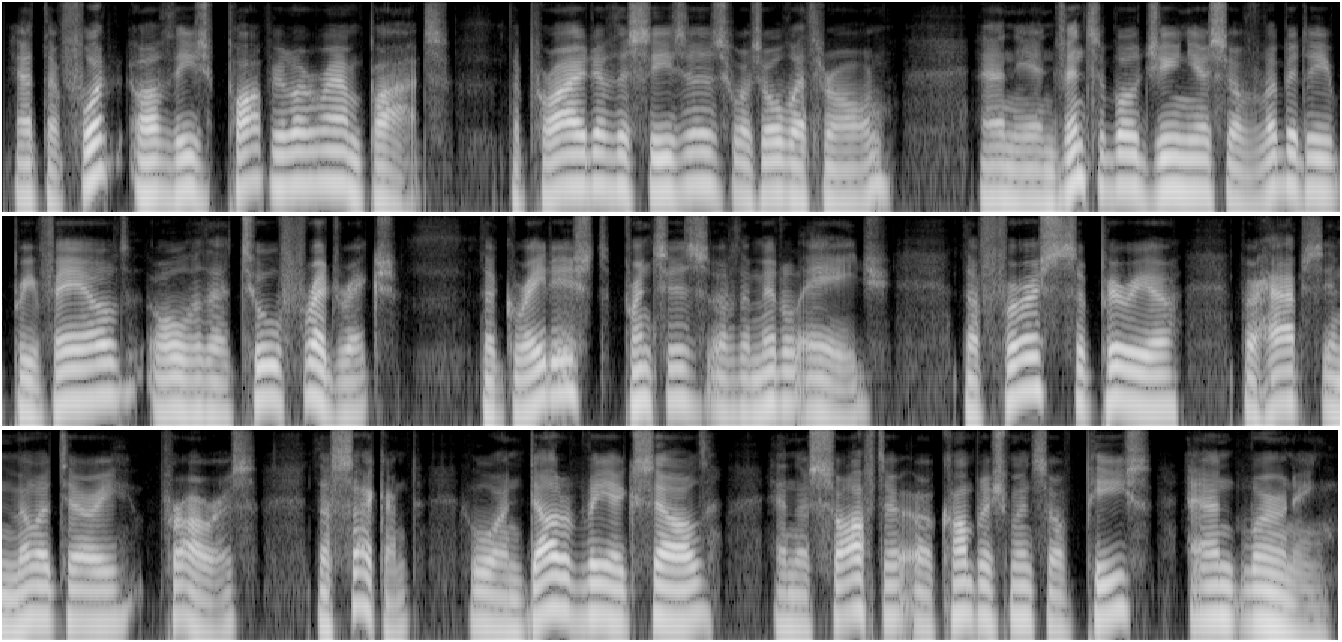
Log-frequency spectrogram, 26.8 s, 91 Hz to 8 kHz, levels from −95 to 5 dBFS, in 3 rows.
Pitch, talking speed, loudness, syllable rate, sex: 135 Hz, 115 wpm, -17 LUFS, 4.2 syllables/s, male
